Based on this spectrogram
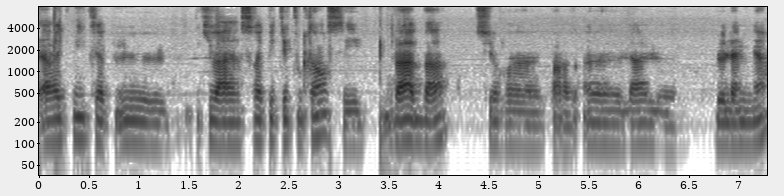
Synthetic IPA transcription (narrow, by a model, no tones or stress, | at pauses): laʁit̪miklaplykʲivasəʁepet̪et̪ulət̪ɑ̃sɛbaba | syʁøpa̰ʁɛølalə | ləlaminœʁ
